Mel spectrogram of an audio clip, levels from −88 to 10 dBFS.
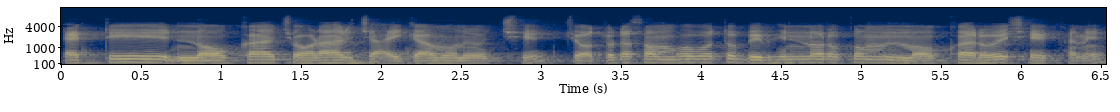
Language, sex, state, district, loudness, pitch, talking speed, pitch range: Bengali, male, West Bengal, Jhargram, -23 LUFS, 130 Hz, 145 wpm, 115-145 Hz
